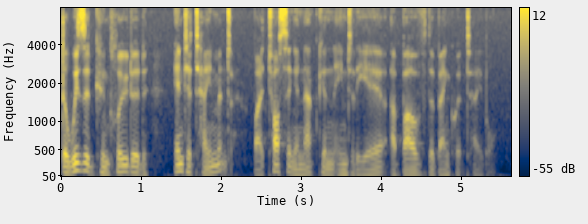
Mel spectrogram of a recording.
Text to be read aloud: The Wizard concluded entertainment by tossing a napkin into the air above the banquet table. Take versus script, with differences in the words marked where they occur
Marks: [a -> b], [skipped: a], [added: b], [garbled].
The Wizard concluded entertainment by tossing a napkin into the air above the banquet table.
